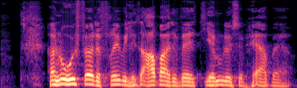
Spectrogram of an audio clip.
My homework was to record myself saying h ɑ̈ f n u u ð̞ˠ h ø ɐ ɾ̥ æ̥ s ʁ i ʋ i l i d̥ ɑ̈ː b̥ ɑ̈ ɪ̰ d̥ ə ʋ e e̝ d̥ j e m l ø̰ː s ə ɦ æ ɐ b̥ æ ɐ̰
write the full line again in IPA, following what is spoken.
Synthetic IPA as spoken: h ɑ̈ n u u ð̞ˠ f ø ɐ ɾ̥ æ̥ f ʁ i ʋ i l i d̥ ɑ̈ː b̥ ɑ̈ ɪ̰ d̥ ə ʋ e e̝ d̥ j e m l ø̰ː s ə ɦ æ ɐ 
